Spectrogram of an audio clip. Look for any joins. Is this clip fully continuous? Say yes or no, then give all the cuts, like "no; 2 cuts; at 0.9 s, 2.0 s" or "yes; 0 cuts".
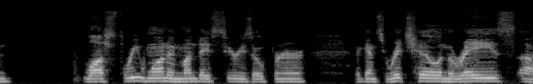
yes; 0 cuts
